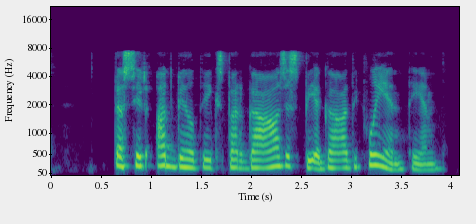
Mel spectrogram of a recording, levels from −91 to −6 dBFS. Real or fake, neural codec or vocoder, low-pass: fake; codec, 16 kHz, 2 kbps, FunCodec, trained on LibriTTS, 25 frames a second; 7.2 kHz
